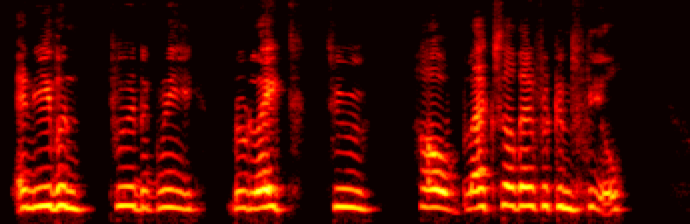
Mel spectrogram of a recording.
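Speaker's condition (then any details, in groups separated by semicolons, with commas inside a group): Quadriplegic cerebral palsy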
